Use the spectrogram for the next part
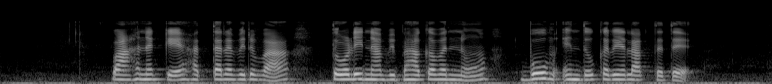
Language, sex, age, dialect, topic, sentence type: Kannada, female, 36-40, Central, agriculture, statement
